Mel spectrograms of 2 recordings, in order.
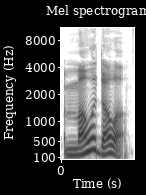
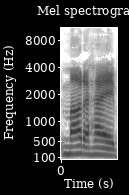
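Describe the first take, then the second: First: The name ends with a 'doa' sound. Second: The name ends with a 'dah-tay' sound. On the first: This reads the name as it is spelt. The speaker calls it wrong. "pronounce it as it's spelt" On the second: This is how the name is really pronounced. The speaker calls it right. "I'm so glad that you pronounced it"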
